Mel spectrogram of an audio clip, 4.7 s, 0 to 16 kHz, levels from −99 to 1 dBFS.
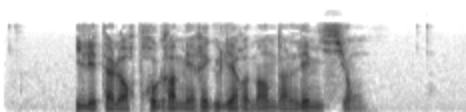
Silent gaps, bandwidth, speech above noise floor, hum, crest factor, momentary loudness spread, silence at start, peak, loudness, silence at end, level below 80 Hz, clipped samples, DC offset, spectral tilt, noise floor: none; 7.4 kHz; 48 dB; none; 24 dB; 4 LU; 0.75 s; 0 dBFS; -23 LUFS; 1.05 s; -50 dBFS; under 0.1%; under 0.1%; -4.5 dB/octave; -71 dBFS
